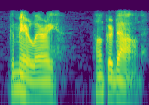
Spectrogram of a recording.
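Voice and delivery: ordinary delivery, nothing marked

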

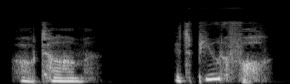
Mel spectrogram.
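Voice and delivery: high, overly rapturous gushing, edging on hysteria. A woman admires a man's house on arrival, overly rapturous. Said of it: "Alice said in a too rapturous voice".

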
